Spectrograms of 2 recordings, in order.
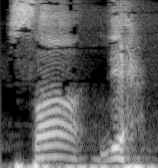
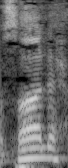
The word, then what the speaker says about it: Salih: On a le prénom Salah. Mais lui, son père, il s'appelle Salih. Salih. C'est important de bien prononcer les prénoms. Donc, Muhammad ibn Salih al-Uthaymin, rahimahullahu ta'ala, al-usul min ilm al-usul.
